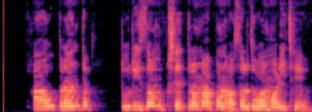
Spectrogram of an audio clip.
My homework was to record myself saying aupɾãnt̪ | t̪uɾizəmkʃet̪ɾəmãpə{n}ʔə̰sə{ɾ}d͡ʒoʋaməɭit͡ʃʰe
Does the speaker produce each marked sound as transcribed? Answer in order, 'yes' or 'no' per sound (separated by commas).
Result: no, yes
